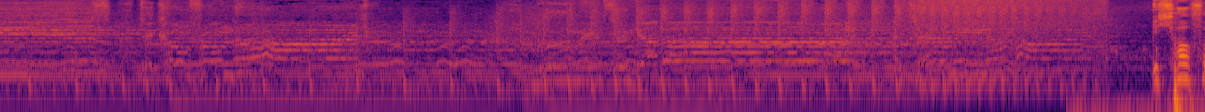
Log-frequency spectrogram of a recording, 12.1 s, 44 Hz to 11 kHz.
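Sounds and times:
pop music with steady beat: 0.0 - 11.2.

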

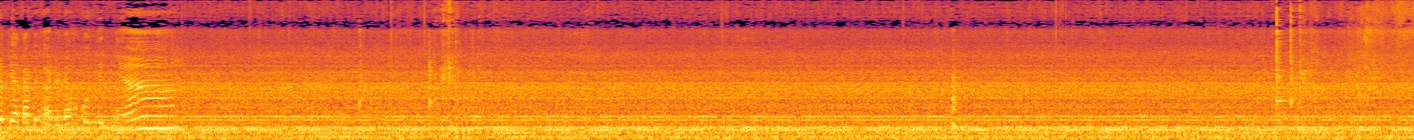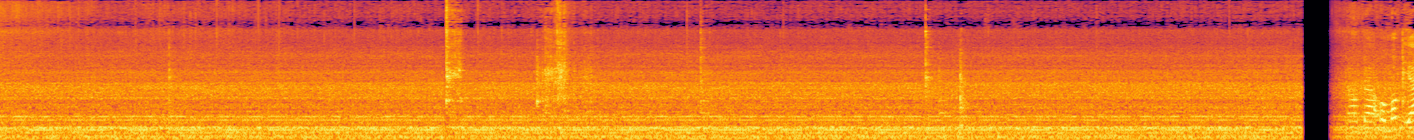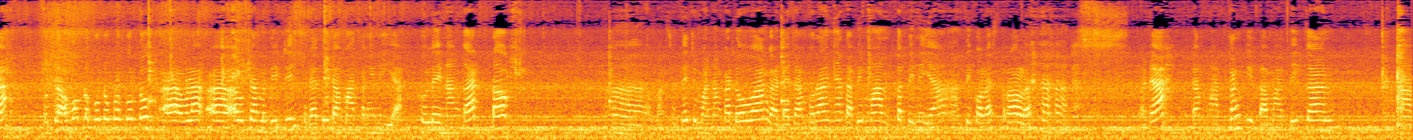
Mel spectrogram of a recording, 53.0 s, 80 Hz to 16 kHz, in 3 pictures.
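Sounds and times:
steady hum: 0.0 - 53.0
metal spatula scraping a wok: 5.3 - 6.0, 16.1 - 18.2, 23.3 - 23.7, 24.4 - 25.2, 35.2 - 40.2, 41.7 - 42.0.

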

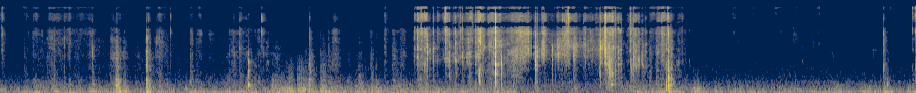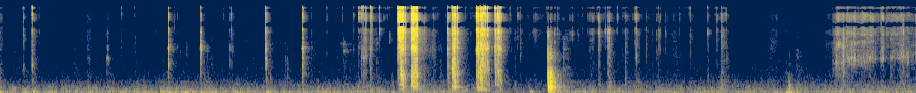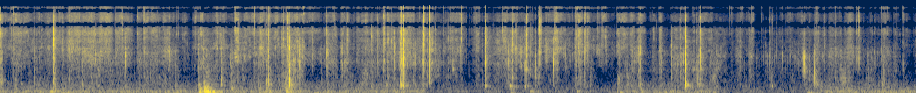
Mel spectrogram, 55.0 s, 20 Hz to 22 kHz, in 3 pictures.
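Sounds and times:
paper rustling and crinkling: 7.8 - 13.8, 35.0 - 54.9
sticky tape ripping off roll: 26.3 - 28.5.

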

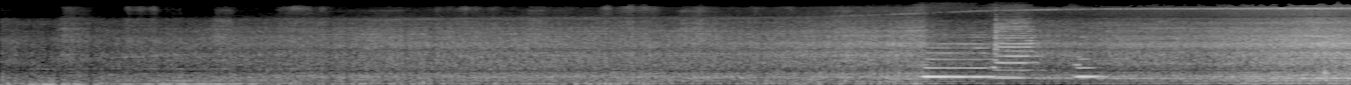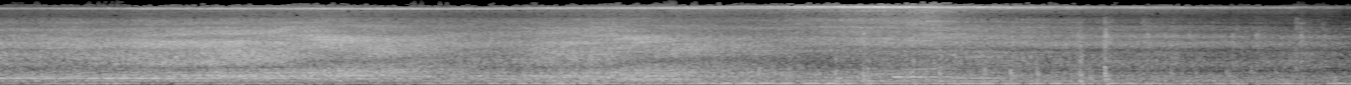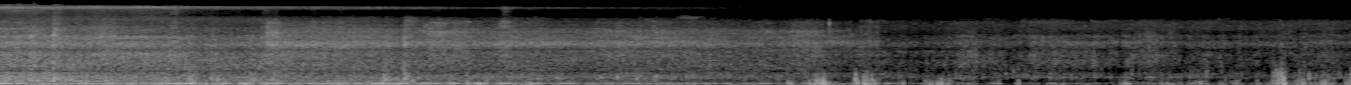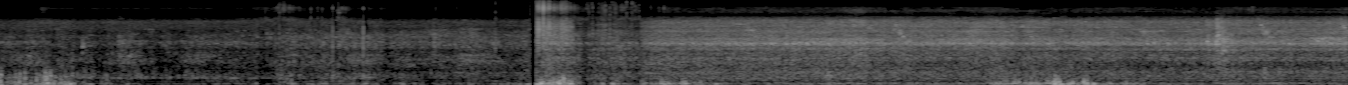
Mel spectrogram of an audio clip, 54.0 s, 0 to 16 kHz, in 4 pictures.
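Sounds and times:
train rumbling past: 0.0 - 54.0
train horn blasts: 9.2 - 11.8, 22.4 - 23.7.

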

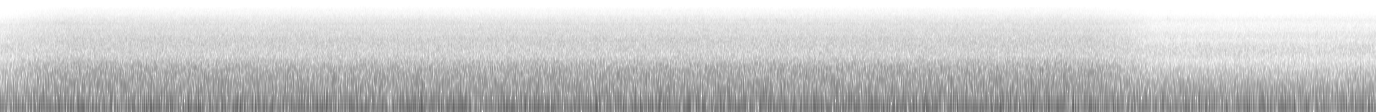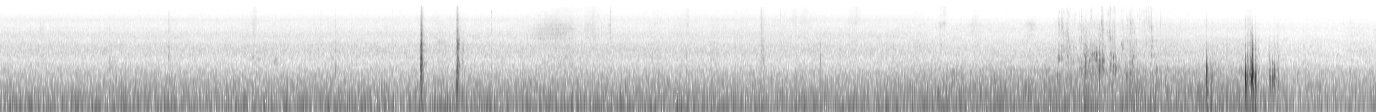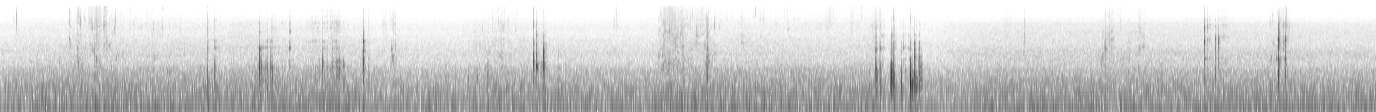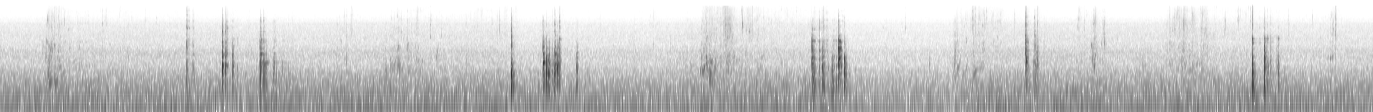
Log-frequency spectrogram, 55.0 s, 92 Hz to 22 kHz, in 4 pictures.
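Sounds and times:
stones clacking together: 26.2 - 26.6, 36.2 - 36.8, 49.4 - 49.8, 53.8 - 54.1
running water: 50.8 - 54.7.

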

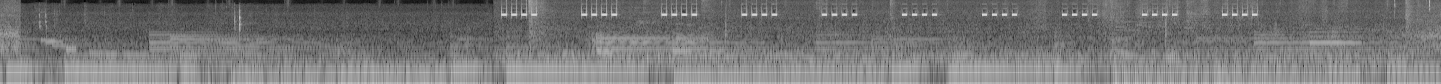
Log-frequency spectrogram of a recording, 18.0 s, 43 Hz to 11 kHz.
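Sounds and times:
background music: 0.1 - 18.0
digital watch alarm beeping: 6.2 - 15.8.

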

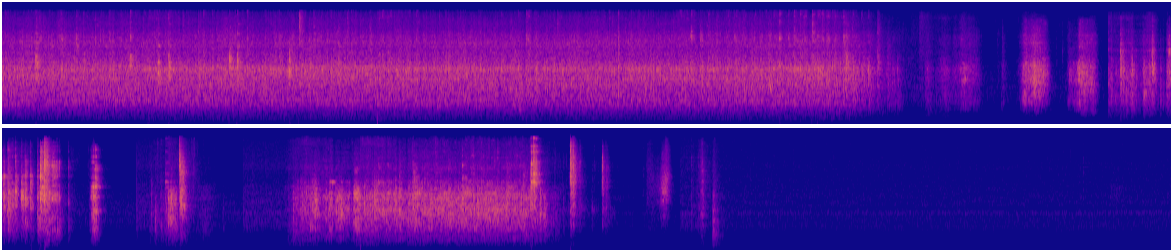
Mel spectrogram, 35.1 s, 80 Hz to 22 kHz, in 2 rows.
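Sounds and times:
metal scraping: 13.8 - 18.1
metal grinder parts clinking: 16.0 - 19.1, 21.9 - 26.7.

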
